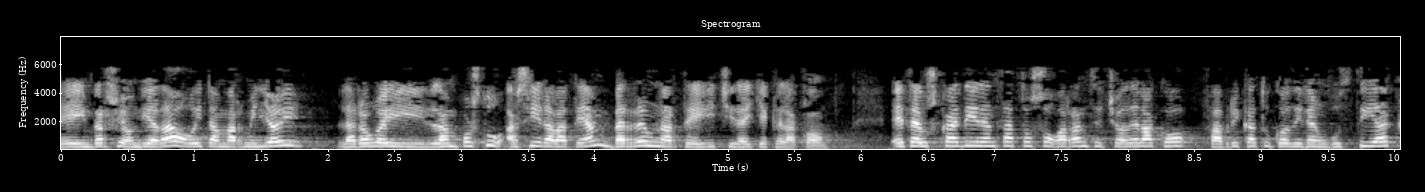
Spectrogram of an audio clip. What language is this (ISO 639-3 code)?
eus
